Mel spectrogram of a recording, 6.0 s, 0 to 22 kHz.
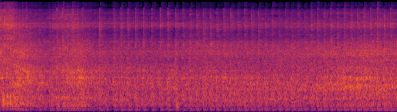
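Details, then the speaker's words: Around 2002–2003 single-cylinder motorcycle after repair of a strange engine noise, suspected bearings, idles steadily with even exhaust pulses and no knock or rattle. "aí ó terminou o barulho"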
